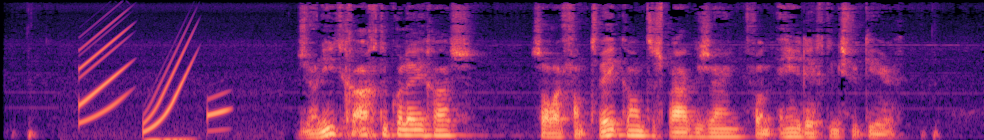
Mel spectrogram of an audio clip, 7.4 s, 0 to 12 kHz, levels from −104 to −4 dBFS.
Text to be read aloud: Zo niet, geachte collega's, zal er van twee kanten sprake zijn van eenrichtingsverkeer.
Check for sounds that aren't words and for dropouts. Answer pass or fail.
fail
